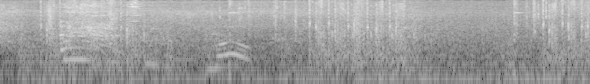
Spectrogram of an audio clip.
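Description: Rapid bursts of gunfire in a Rise of the Tomb Raider firefight, dense and loud throughout, with shouted voices briefly rising over the shooting early on.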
